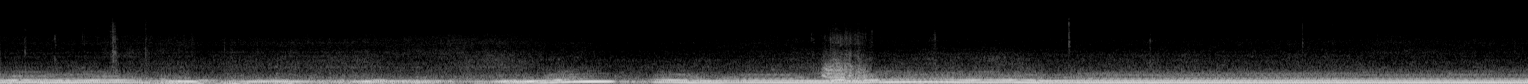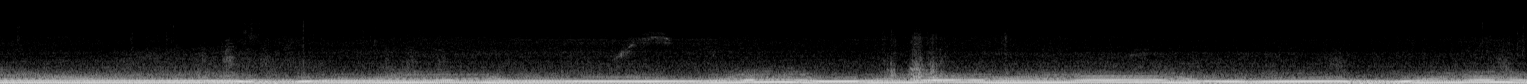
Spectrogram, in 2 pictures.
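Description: Ford Mustang engine heard from inside the cabin while the car is driven on snow. The revs rise and fall several times in the first ten seconds, hold steady through the middle, then surge and drop again near the end.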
